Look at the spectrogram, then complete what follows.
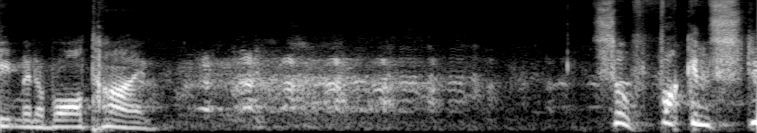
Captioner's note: audience laughs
